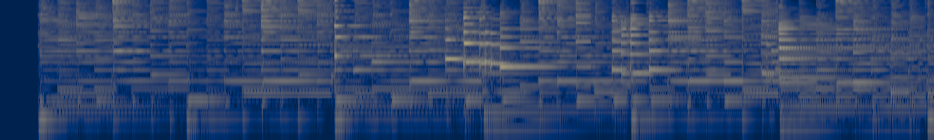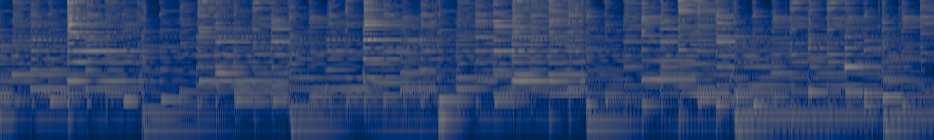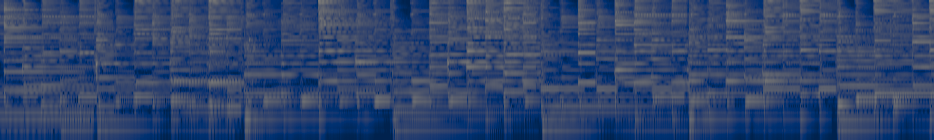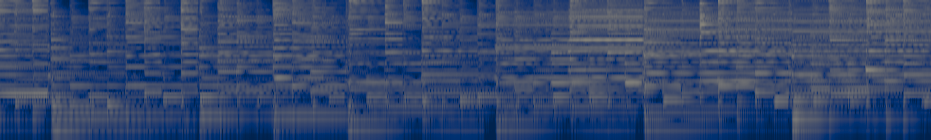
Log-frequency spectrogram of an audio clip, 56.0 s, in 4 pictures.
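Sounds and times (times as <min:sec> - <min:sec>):
acoustic guitar in G: 0:00.6 - 0:55.9.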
